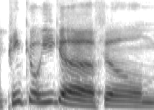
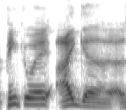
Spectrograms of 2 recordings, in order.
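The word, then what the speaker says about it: ピンク映画: gushing prayer from 1971 this is a pinka film or pinku AA sorry it's the proper way to say that um this is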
